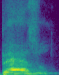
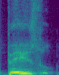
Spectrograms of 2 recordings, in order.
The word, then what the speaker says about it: basil: Like I said, in other countries, they pronounce it basil, but it's basil.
